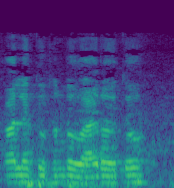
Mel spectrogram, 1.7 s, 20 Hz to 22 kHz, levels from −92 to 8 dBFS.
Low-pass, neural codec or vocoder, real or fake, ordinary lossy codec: 10.8 kHz; none; real; AAC, 48 kbps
